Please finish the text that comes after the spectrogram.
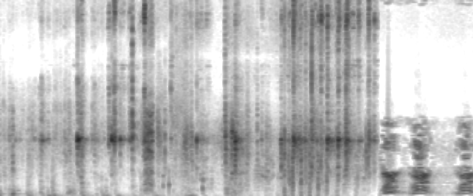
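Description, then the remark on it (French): After a few seconds of busy, cluttered background noise, a dog named Pompidou lets out two or three sharp, high-pitched barks in quick succession. “Pompidou Pompidou Et il est passé où ce chien encore Pompidou Ben où t'es Viens par ici, je l'ai ce coup-ci”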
